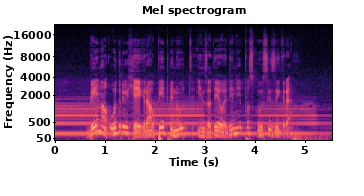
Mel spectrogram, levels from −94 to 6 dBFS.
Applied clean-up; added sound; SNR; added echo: none; Wind instrument, woodwind instrument; 8 dB; none.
